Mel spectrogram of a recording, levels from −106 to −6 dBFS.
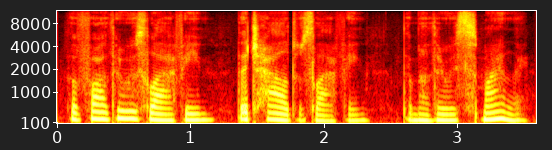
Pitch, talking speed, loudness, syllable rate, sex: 185 Hz, 200 wpm, -17 LUFS, 5.8 syllables/s, female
